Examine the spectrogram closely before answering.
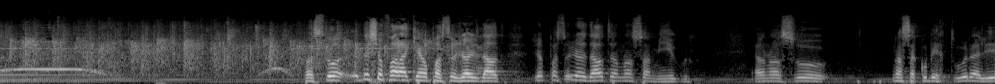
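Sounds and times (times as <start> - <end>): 
round of applause: 0.0 - 4.8
speech: 3.0 - 9.9.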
